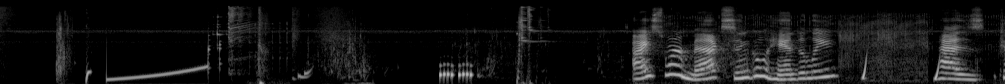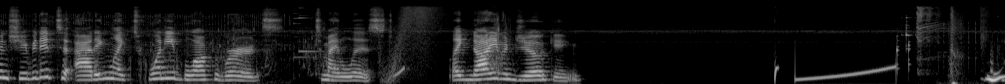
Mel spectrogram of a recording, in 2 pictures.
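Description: A fishing line whooshes out with a quick rising tone as a cast is made.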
